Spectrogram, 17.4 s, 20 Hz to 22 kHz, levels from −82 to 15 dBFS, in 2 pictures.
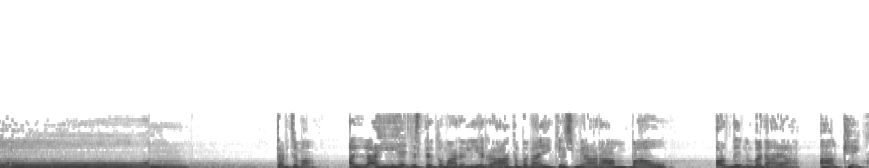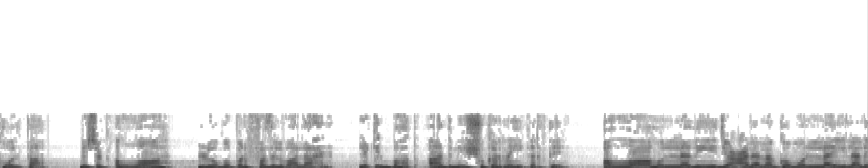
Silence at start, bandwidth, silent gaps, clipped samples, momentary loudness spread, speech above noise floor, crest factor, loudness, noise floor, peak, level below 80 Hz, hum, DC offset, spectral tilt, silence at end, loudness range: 0 s; 7.2 kHz; none; under 0.1%; 7 LU; 25 dB; 14 dB; -16 LUFS; -40 dBFS; -2 dBFS; -42 dBFS; none; under 0.1%; -7.5 dB/octave; 0 s; 3 LU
